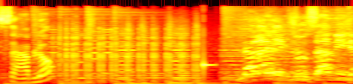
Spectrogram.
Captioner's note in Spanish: Sonido de pájaro carpintero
